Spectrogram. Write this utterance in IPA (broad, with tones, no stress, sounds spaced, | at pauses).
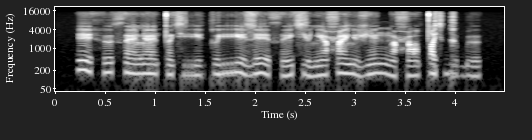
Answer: e˦˨ h ʏ˧ θ ɛ̃˨ l ɛ̃˨ t ə̃˨ sʲ rʲ e˨ k ʏ˧ rʲ e˦˨ z e˦˨ θ ẽ˨˦ sʲ ə˨ lʲ ɛ̃˧ ħ ɛ̃˦ lʲ ə˨ ʒ ẽ˦ ŋ ə̃˨ ħ ẽ˧ tˤ ə˦ sʲ ɡ ʏ˧ ɓ ʏ˧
